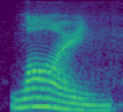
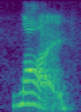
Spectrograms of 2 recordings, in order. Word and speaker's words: line: nasal sound in words for example this word line line don't pronounce it as lie because without this m sound you would sound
